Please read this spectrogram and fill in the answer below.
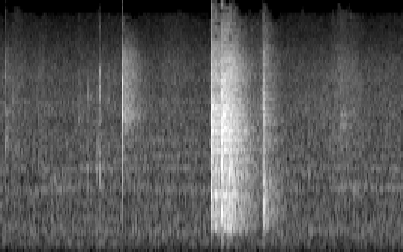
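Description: A small plastic remote control being picked up and handled against a hard surface: a light click about a second in, then a brief clatter with a short second knock a little after two seconds.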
